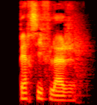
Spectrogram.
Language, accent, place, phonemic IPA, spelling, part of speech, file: French, France, Lyon, /pɛʁ.si.flaʒ/, persiflage, noun, LL-Q150 (fra)-persiflage.wav
- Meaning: ridicule or malicious mockery made under the guise of good-natured raillery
